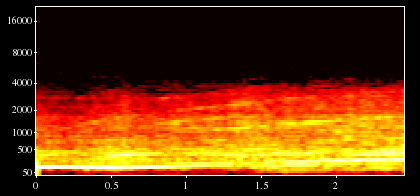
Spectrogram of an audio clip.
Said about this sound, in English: She made for her car, climbed in, started, reversed, and was, in a matter of seconds, heading for the exit from the car park.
